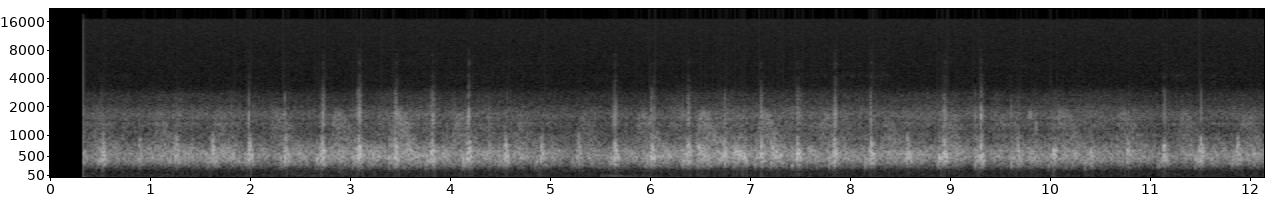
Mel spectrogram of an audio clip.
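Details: Fetal heartbeat at 12+3 weeks of pregnancy on a pocket fetal Doppler: rapid whooshing pulses at about 160 per minute.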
